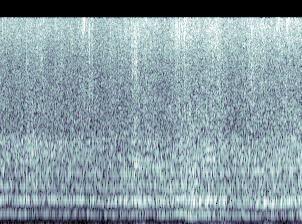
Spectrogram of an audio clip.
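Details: Many Western honey bees on a bee farm hum together with wing buzzing, a steady droning buzz with a low, even pitch.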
